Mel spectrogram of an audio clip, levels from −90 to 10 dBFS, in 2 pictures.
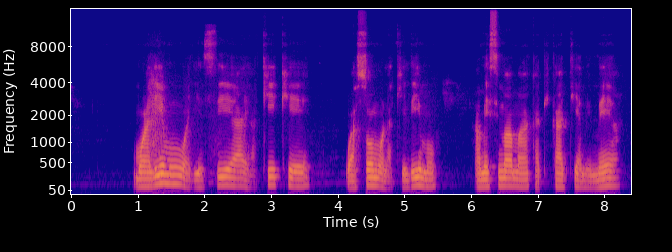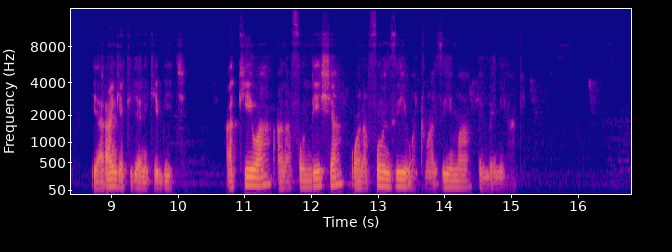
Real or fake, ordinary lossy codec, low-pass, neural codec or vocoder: real; Opus, 32 kbps; 14.4 kHz; none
